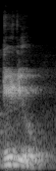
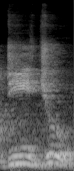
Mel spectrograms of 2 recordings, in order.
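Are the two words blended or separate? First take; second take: separate; blended. First: The d and y are pronounced separately. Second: The d and y blend into a j sound. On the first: The speaker calls it wrong. "not did you" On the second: The speaker calls it right. "Just say did you"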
